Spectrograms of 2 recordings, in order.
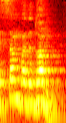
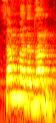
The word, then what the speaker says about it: संवदध्वम: संगच्छध्वम एक साथ चले, संवदध्वम, संवदध्वम इसी प्रकार से उच्चारण करना है आपको, ठीक है।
